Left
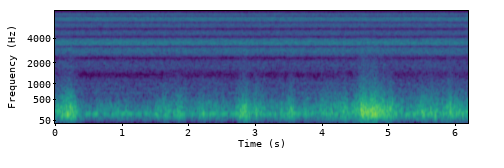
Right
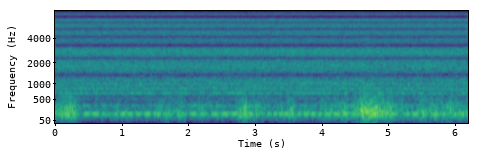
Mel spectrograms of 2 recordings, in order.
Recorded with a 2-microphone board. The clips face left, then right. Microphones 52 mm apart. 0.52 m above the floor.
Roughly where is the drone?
Right.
